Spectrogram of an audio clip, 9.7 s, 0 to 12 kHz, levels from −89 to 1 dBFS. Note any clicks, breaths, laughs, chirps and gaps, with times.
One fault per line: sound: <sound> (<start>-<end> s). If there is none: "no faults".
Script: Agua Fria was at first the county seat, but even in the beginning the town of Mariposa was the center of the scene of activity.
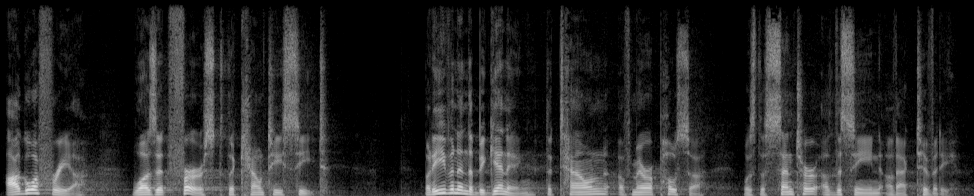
no faults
